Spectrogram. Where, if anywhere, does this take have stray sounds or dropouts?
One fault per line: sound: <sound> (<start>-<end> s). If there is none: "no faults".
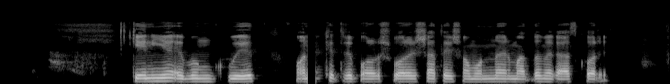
sound: dropout (3.1-3.2 s)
